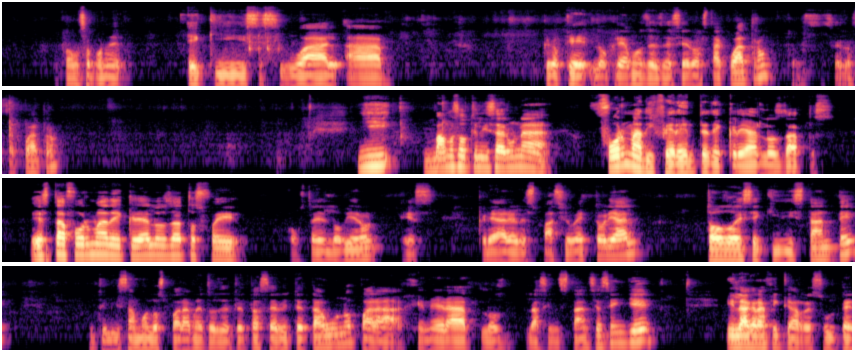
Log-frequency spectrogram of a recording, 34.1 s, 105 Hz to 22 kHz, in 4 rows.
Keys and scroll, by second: 1.8 x, 2.4 space, 2.5 =, 2.6 space, 8.6 4, 12.9 shift+8.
